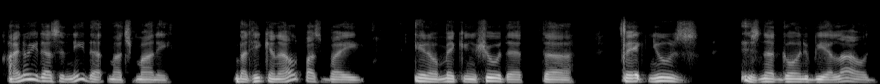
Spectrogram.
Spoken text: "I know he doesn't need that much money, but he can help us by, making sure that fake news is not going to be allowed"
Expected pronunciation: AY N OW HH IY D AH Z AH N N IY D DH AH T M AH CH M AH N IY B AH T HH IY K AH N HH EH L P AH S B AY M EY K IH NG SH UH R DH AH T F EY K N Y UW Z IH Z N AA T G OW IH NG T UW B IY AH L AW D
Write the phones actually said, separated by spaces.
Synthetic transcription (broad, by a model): AY N OW HH IY D AH Z AH N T IY D DH AH T M AH CH M AH N IY B AH T HH IY K AH N HH EH L P AH S B AY M EY K IH NG SH UH R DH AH T F EY K N Y UW Z IH Z N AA T G OW IH NG T UW B IY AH L AW D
